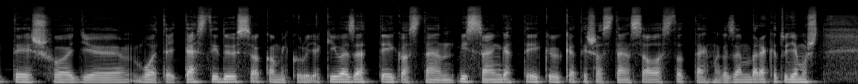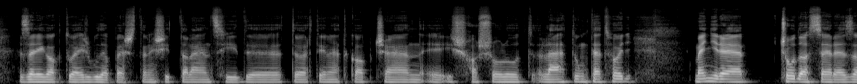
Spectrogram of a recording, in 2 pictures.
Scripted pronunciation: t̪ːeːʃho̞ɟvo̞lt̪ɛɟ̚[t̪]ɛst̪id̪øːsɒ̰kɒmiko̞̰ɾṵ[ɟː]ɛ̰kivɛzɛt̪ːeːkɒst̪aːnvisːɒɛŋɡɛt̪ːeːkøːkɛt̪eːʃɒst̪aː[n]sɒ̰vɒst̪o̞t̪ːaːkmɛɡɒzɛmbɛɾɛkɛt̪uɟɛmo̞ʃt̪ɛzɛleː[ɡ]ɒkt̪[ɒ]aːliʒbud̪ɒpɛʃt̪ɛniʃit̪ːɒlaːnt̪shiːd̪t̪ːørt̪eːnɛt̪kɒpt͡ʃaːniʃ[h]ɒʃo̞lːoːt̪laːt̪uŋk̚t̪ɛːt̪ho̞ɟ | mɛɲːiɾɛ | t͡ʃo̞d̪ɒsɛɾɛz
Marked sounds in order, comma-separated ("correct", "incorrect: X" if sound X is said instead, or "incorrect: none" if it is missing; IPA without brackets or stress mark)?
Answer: correct, incorrect: ɟ, correct, correct, incorrect: u, correct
